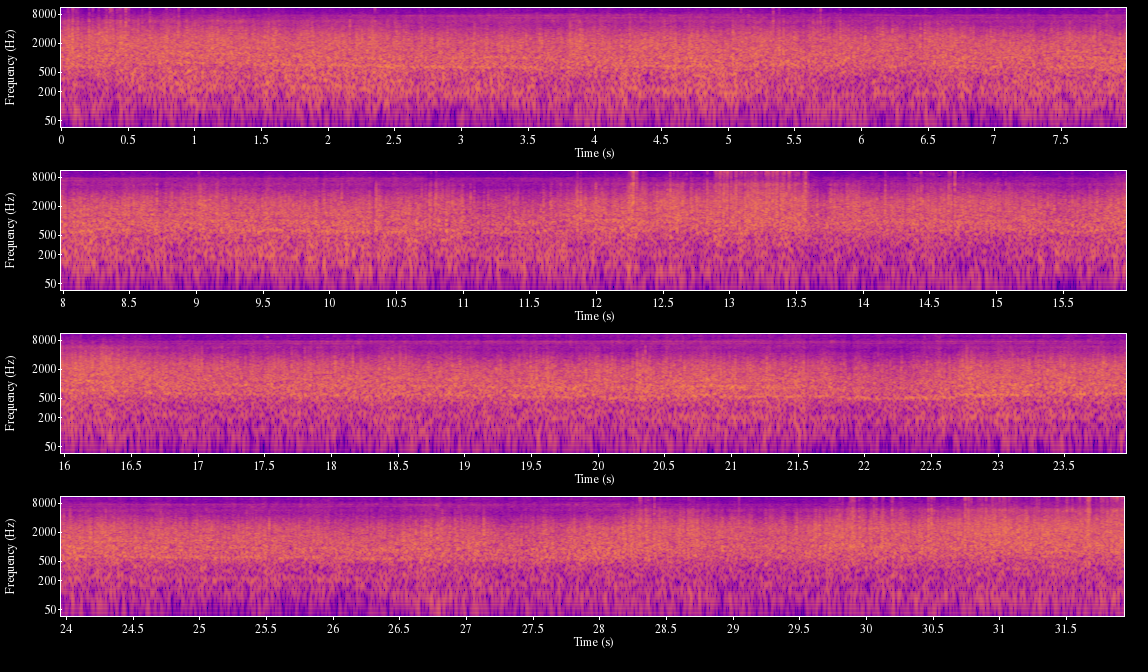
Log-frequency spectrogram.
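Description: Motorcycle riding at a steady pace: loud, steady wind rushing over the microphone, with the engine's note faintly underneath, drifting slowly up and down in pitch.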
